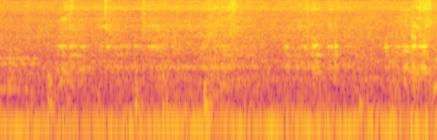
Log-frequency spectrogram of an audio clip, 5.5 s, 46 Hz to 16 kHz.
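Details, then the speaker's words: 2020 Dodge Charger with a rear-end rumble, heard at one rear wheel only: irregular light metallic clinks and grinding over a low hum, broken parking brake shoe parts rattling inside the rear drum. "I see I can hear stuff grinding. Let's see. Do I hear it on this side? No. Everything I'm hearing is over here, guys."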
